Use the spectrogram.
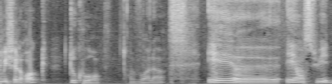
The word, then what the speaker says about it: Roch: Michel Rock. R-O-C-H. J. Michel Rock, tout court.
